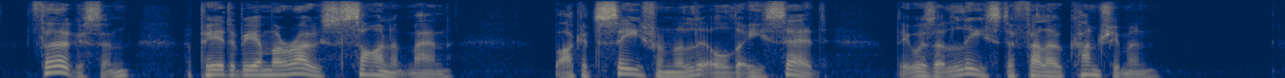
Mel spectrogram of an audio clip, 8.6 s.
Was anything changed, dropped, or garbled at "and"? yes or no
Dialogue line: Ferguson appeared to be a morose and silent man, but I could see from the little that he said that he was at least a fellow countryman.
yes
